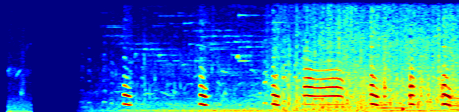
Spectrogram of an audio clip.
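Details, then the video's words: Common coot calling the flock: short, nasal, downward-slurred notes repeated about once a second, faint at first and then louder and more frequent over a steady hissing background. "tiếng chim sâm cầm gọi bầy"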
